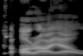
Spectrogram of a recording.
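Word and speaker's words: Rhyl: be yeah it's real it's pronounced like ril like real real yeah you're best just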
